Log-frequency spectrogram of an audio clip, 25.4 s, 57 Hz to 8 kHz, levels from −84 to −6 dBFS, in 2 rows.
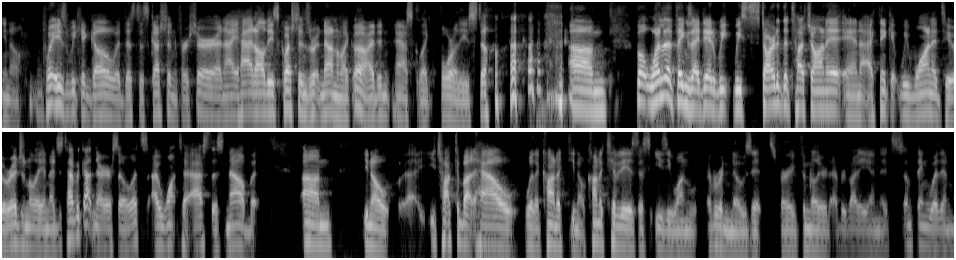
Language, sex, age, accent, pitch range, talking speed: English, male, 30-49, American, 90-115 Hz, 230 wpm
